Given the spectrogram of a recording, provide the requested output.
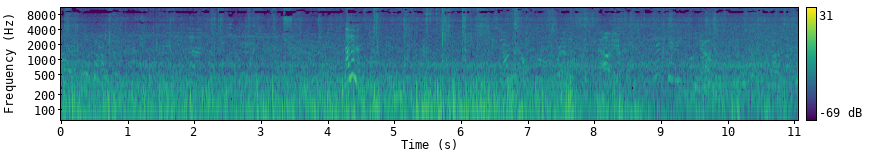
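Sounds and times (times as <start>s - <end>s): footsteps on walkway: 0.0s - 11.0s
passers-by voices: 0.0s - 11.0s
wind rumbling on microphone: 0.0s - 11.0s.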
